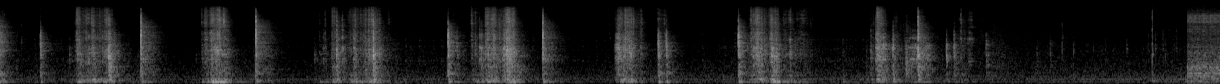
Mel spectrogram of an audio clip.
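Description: Orange peel being rubbed over a flat metal grater for zest: repeated short scraping strokes, about one or two a second, that die away about two seconds before the end.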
